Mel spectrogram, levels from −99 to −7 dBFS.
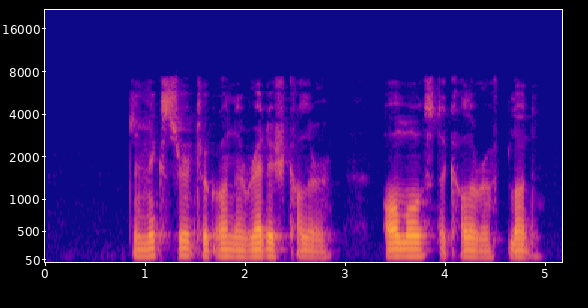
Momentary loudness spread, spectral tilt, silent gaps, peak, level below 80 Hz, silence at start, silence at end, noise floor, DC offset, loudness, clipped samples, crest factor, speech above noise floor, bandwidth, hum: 10 LU; -6 dB/octave; none; -12 dBFS; -74 dBFS; 0.85 s; 0.25 s; -84 dBFS; under 0.1%; -34 LUFS; under 0.1%; 22 dB; 51 dB; 7.6 kHz; none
